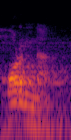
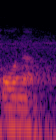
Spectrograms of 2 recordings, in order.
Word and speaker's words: Horna: of all time and that is Horna I think that's the Finnish way to pronounce it which means hell or Abyss but um you can imagine like that's the Finnish pronunciation Finnish is a difficult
